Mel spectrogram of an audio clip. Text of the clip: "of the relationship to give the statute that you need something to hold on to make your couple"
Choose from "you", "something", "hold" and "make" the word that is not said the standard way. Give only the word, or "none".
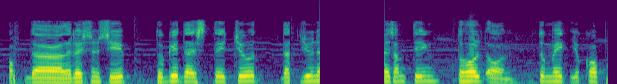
something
